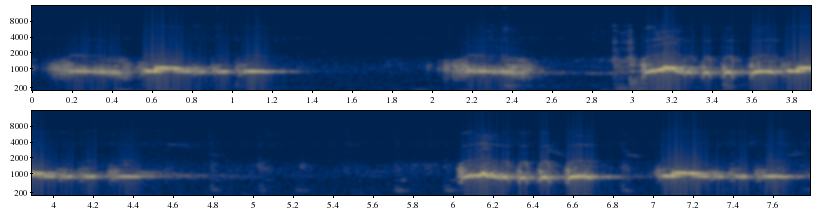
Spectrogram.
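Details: Midday song of local zebra doves answering one another. Each phrase is a trilled, rolling coo lasting about a second or more, spaced by gaps of up to two seconds.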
